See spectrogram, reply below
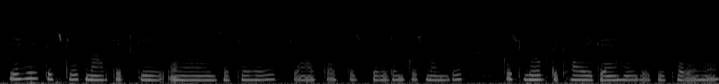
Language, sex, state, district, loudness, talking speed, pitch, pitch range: Hindi, female, Bihar, East Champaran, -47 LUFS, 200 wpm, 205 Hz, 195-220 Hz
